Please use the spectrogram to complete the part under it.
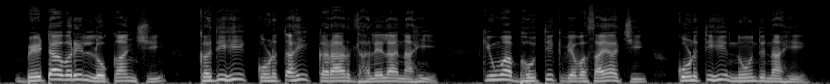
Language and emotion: Marathi, neutral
